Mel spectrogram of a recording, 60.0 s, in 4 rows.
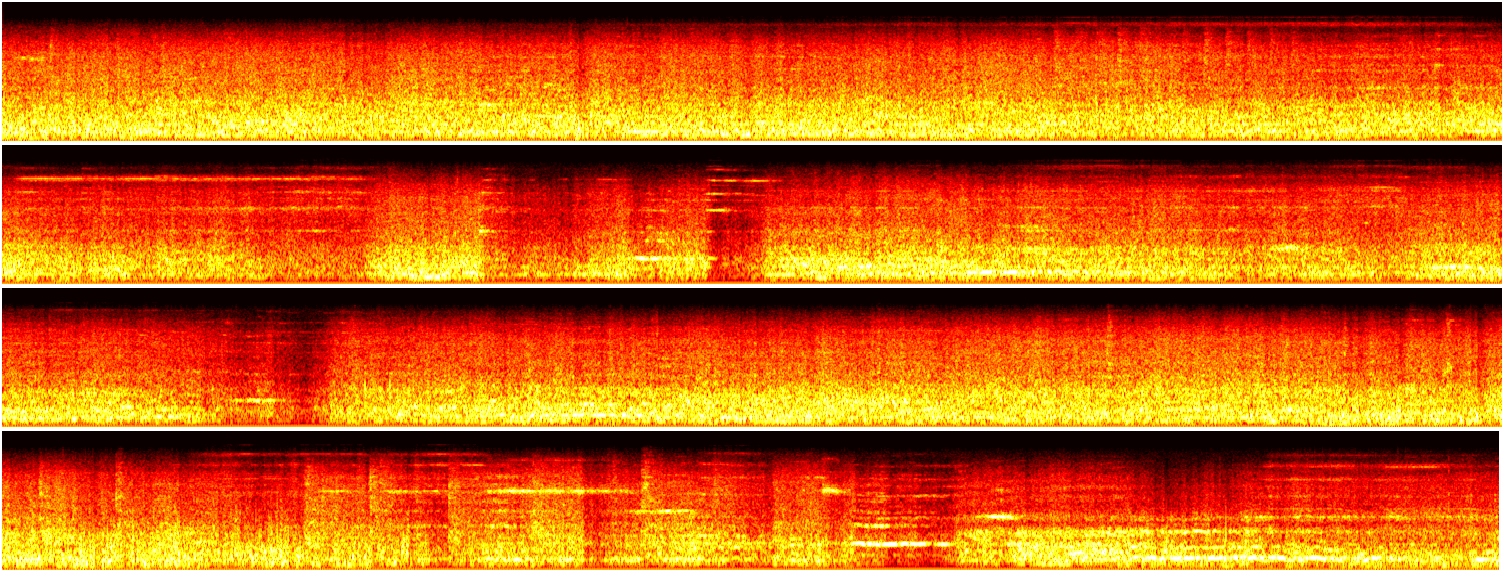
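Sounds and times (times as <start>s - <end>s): freight train wheels rumbling: 0.0s - 59.9s
high wheel squeal: 12.8s - 18.7s, 47.0s - 55.2s, 57.4s - 59.8s.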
